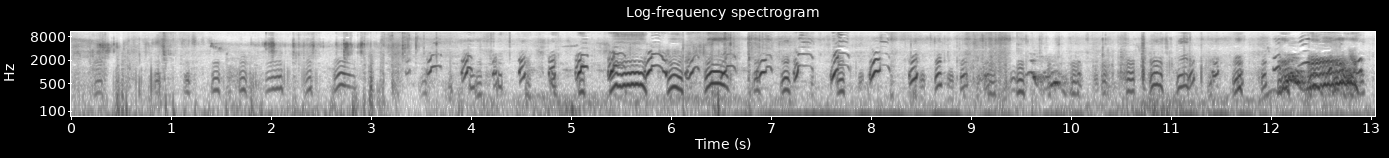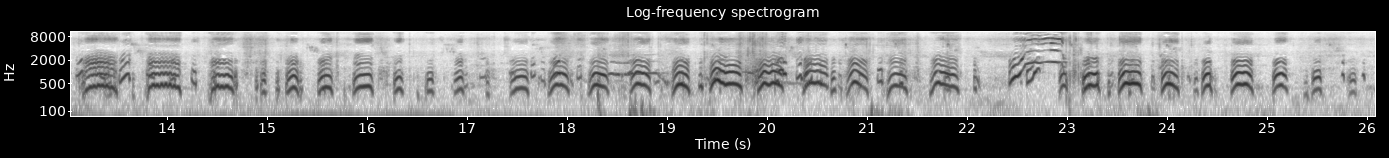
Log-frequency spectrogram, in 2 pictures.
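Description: A litter of newborn shepherd-dog puppies whimpering and squealing: many short, high, rising-and-falling cries, several a second and often overlapping.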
